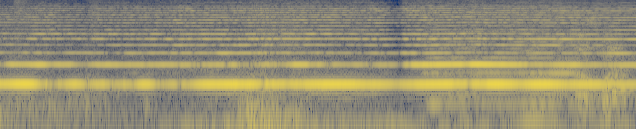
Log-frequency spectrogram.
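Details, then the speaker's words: Inside the DMG-fitted modernised lift at Metrocentre coach park, car travelling up: piercing, steady siren-like squeal almost the whole ride, far worse than its earlier slight squeak; condition has declined, likely left unrepaired pending replacement. "That is so loud. It sounds like an alarm almost."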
